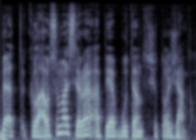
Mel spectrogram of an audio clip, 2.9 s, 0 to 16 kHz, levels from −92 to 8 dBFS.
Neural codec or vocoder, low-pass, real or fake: none; 14.4 kHz; real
